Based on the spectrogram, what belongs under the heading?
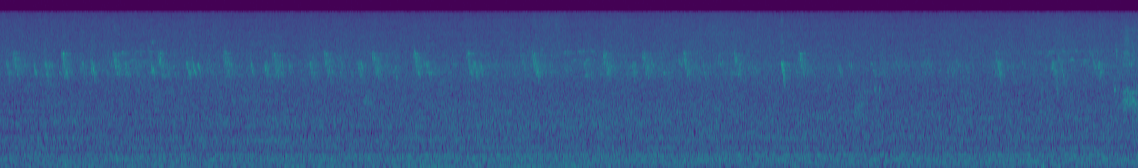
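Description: Small birds chirping in short, high notes, about two a second, thinning out after about sixteen seconds, over a steady low hum.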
